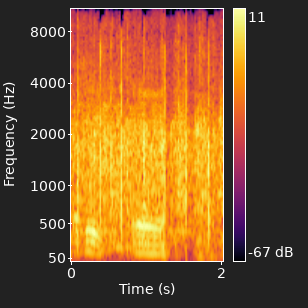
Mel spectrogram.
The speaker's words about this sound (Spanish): No, pues llévese este aplauso nuestro de cariño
